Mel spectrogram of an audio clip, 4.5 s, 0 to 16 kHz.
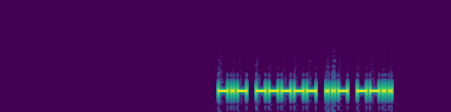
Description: Morse code, heard as a keyed tone, about 38 wpm, 700 Hz. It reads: K0UZ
